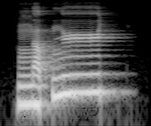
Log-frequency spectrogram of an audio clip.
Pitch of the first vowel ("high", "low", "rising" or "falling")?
rising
